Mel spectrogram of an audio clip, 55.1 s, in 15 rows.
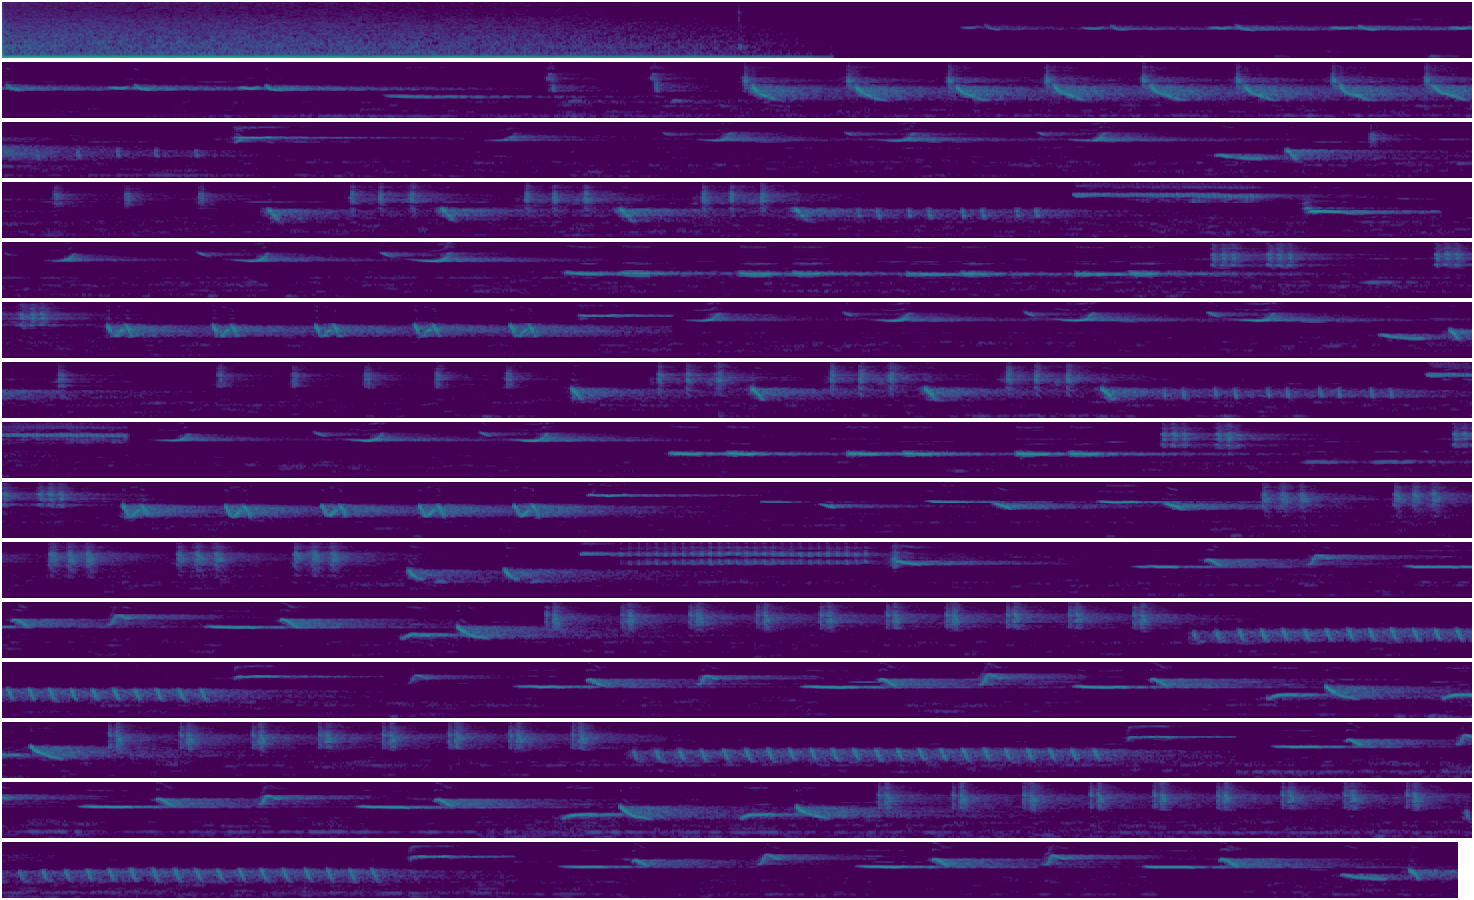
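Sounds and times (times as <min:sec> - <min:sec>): birds singing: 0:00.0 - 0:01.8, 0:23.5 - 0:38.4, 0:39.2 - 0:55.0.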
